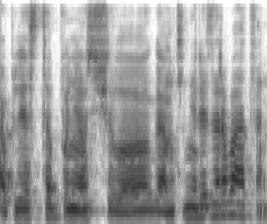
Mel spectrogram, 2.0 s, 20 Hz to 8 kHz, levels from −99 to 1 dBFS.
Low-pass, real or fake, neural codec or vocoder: 7.2 kHz; real; none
